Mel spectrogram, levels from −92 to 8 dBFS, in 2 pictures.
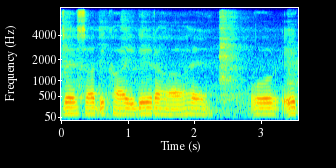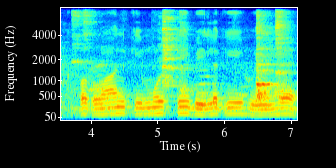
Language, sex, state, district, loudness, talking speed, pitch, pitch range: Hindi, male, Haryana, Rohtak, -20 LUFS, 120 wpm, 110 Hz, 110-115 Hz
